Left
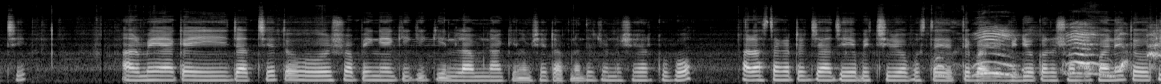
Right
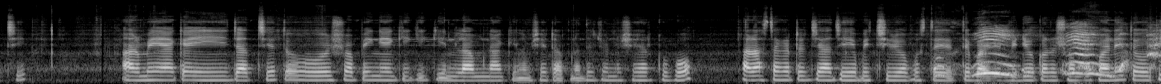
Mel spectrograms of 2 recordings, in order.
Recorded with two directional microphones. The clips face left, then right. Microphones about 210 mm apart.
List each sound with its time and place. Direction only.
1.2 s a woman's voice: 30° left (ahead or behind)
